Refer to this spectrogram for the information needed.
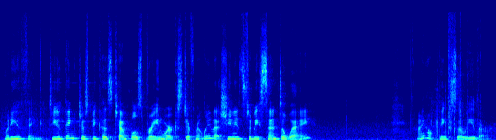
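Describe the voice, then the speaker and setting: A woman reading a picture book aloud to children in an expressive, emphatic way, pausing to explain and ask questions. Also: sits high, creaky, slight background noise.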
